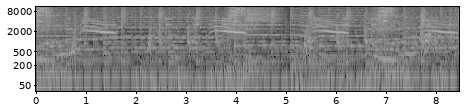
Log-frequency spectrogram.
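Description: A cat meows repeatedly in the video game Castlevania Order of Ecclesia, the cries rising and falling over constant loud game music and occasional hits, with no voices.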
